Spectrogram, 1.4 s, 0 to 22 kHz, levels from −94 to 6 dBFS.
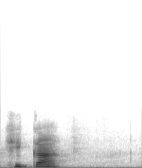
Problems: constant background noise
